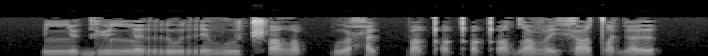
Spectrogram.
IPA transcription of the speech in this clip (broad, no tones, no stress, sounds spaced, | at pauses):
lː y ɡ y lː ə r u r ɪ v u t͡ʃʼ ɐ ðˤ ɪ pː u ħ e pː ɐ qʼ ɐ qʼ a qʼ o dˤ y v e x y tˤ ɪ ɡ ə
